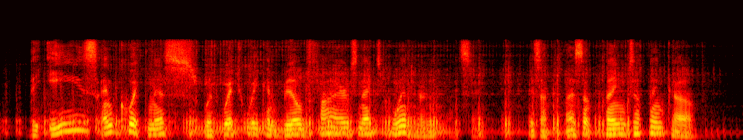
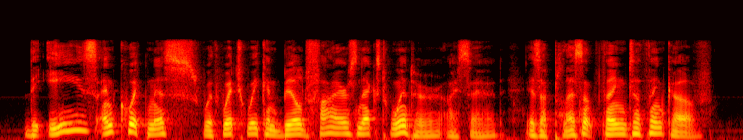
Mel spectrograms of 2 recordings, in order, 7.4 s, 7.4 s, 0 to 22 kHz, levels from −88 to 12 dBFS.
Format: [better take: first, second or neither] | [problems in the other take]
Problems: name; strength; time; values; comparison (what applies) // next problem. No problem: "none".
second | noise reduction (neural mask model RNNoise)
